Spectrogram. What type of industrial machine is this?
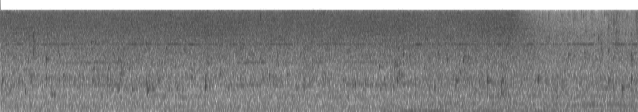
pump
